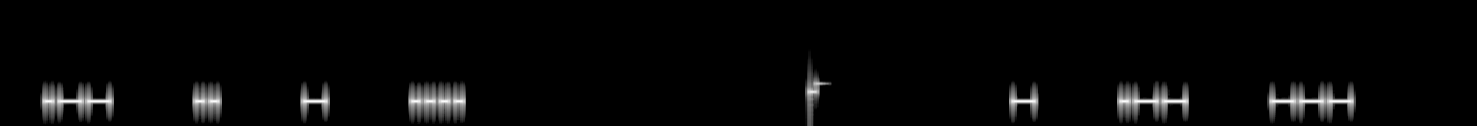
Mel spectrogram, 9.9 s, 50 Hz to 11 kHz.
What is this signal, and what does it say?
Morse code, heard as a keyed tone, about 25 wpm, spaced as for 12 wpm, 700 Hz. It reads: WITH TWO
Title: 4x Character Spacing - Top 100 Words - 25wpm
